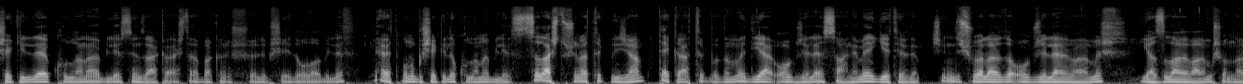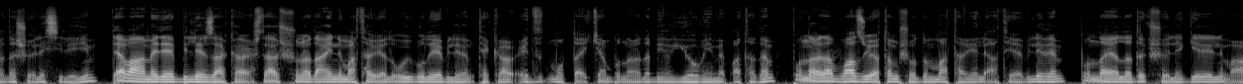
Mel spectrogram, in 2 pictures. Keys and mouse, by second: 0.4-3.1 drag, 3.4 middle click, 5.1 KP_Divide, 6.4 middle drag, 6.4 KP_Divide, 7.3 middle drag, 7.8 shift+middle drag, 8.2 middle click, 8.7 shift+middle click, 9.0 shift+middle click, 9.4-9.8 middle drag, 10.0 d, 10.1-12.1 drag, 12.1 d, 12.4 middle click, 12.9 shift+middle click, 13.9 middle click, 14.1 drag, 14.9 click, 15.0-16.1 middle drag, 16.4 shift+middle drag, 16.9 Tab, 17.3 a, 18.4 u, 19.5 Tab, 20.1 click, 21.5 Tab, 22.9-23.2 drag, 23.8-24.5 drag, 24.7 middle click.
